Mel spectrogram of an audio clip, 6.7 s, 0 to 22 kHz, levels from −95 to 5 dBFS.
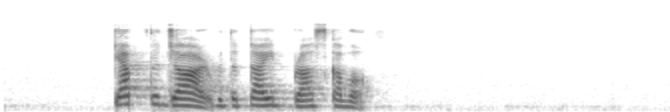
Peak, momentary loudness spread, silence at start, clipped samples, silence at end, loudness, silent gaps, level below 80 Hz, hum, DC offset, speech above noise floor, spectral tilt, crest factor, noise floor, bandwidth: -14 dBFS; 11 LU; 1.15 s; under 0.1%; 3.1 s; -32 LUFS; none; -82 dBFS; none; under 0.1%; 53 dB; -3 dB/octave; 22 dB; -84 dBFS; 9 kHz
